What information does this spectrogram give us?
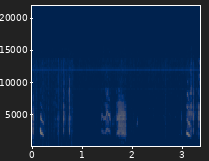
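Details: Osprey at an artificial nest in Pohjois Satakunta, Finland, on June 10, 2024, as the male brings a large fish for breakfast; short, high, downslurred chirps and squeals separated by quiet gaps, with a few clicks.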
